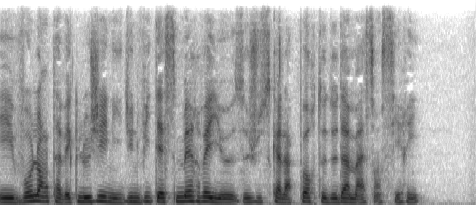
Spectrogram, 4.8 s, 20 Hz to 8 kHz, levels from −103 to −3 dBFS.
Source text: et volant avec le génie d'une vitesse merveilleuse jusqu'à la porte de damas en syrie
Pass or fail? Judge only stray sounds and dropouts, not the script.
pass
